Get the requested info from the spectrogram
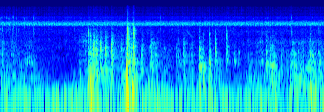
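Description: Steady high-pitched drone of an insect chorus, crickets, over quiet outdoor background, with a short rustle and a sharp click about a second and a half in.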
